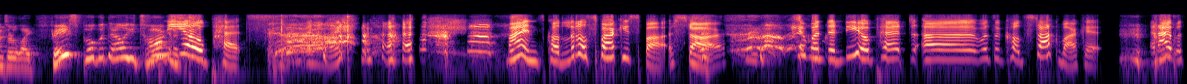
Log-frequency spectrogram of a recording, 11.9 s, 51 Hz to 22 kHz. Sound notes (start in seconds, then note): 2.6 both laughing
